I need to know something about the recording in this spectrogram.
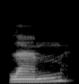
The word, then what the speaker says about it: lamb: Ahora sí, la B silenciosa. Aquí, como vamos a ver en estas dos palabras, no se dice la B.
